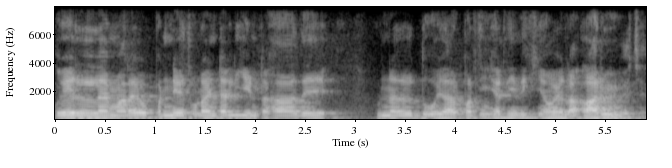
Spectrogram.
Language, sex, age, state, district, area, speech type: Dogri, male, 18-30, Jammu and Kashmir, Reasi, urban, spontaneous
